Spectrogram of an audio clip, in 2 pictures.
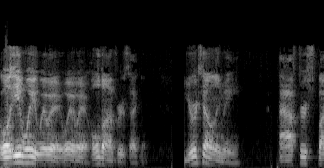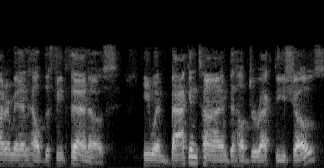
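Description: Using a plain, everyday voice, a man speaks at a medium pitch and a moderate pace with big swings in loudness. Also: ordinary pitch variation. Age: 40s. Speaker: podcast guest, paranormal podcast host. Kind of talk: casual chat.

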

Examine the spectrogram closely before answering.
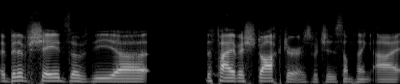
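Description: Recorded very cleanly against a silent background, a man uses a normal speaking voice at a fairly quick pace with ordinary pitch variation. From United States. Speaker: podcast host. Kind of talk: casual chat.

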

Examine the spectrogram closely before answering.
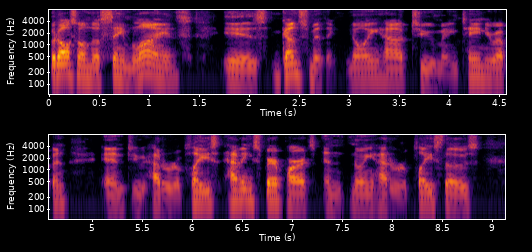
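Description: On a very clean recording with a silent background and a dry, close sound with no echo, a man with an unremarkable speaking voice talks at a moderate pace, medium pitch and fairly even intonation. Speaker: podcast co-host. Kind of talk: casual conversation.

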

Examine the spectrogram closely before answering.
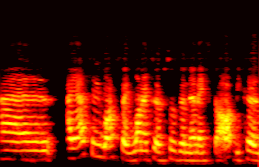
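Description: A woman speaks at a very fast pace. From Barbados. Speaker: film and TV critic, podcaster. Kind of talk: casual chat.

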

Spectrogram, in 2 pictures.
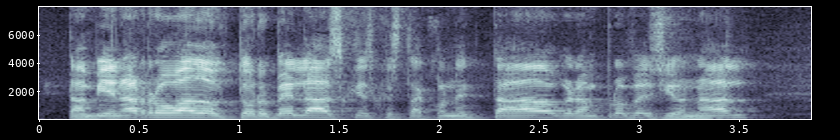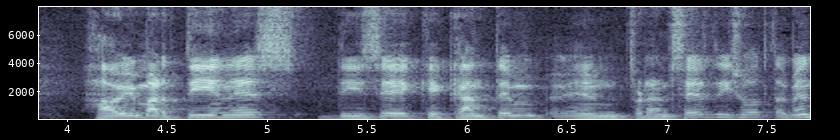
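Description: A man with a fairly high pitch, speaking at a fairly slow pace. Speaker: show co-host. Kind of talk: live talk show. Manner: sing-song intonation.

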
